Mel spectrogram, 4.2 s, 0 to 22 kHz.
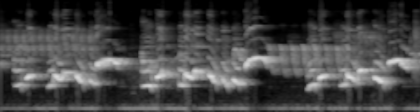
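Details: White-rumped shama, a caged prize-winning competition bird from Indonesia in 90% condition, repeats buzzy, rolling phrases of looping whistles about every second and a half, over a steady low hum.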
